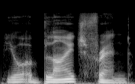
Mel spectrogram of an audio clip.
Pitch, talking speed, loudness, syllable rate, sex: 105 Hz, 135 wpm, -14 LUFS, 4.0 syllables/s, male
